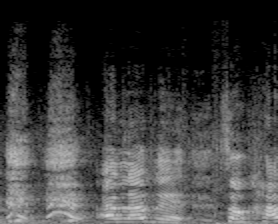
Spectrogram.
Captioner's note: laughs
